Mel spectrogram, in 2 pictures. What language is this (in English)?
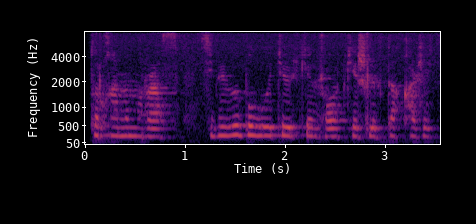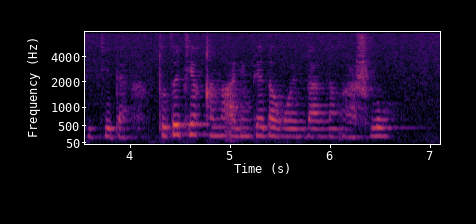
Kazakh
